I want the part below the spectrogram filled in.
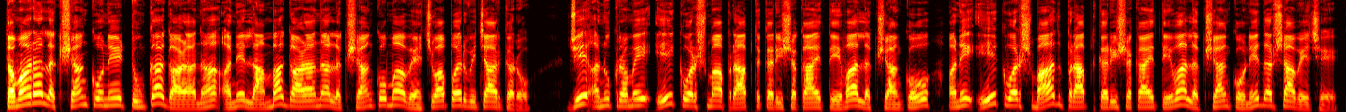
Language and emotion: Gujarati, neutral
